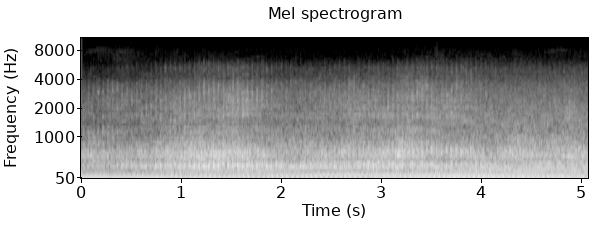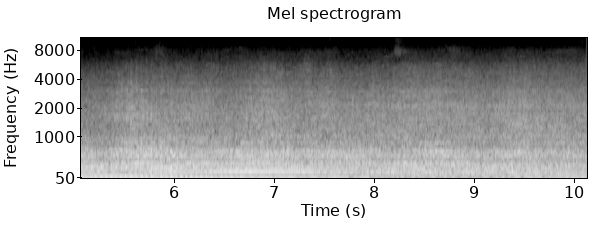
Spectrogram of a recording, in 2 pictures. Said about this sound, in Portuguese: Tem um helicóptero passando aqui que vai me atrapalhar um pouquinho.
